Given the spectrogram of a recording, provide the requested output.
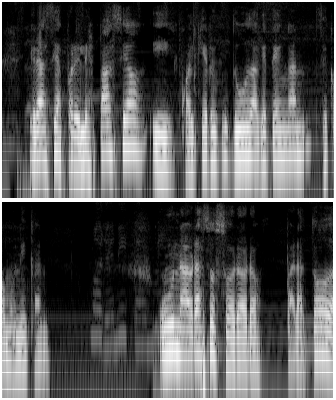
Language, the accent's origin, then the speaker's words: Spanish; Santa María de Punilla, Córdoba, Argentina; de Santa María de Punilla, Córdoba.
